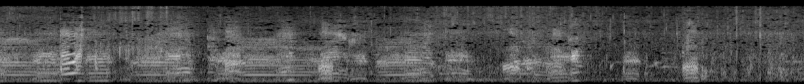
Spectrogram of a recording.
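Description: A group of white domestic geese honking over and over, calls overlapping densely at first and thinning out near the end, as the geese crowd around a mating pair in the water.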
